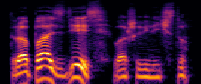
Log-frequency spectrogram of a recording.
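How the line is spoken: Unexpectedly quiet, secretive, fading. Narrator (Russian): сказал он неожиданно тихо, точно сообщал какую-то тайну, и его голос совсем потерялся в пространстве

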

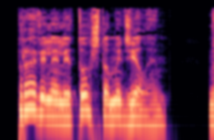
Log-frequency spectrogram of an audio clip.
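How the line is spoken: Sigh. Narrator (Russian): Вздохнула она

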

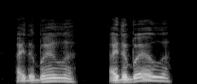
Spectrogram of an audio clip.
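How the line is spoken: Whispered call. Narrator (Russian): шепотом позвал

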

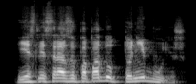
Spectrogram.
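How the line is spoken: Wry, mildly forgiving snort. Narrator (Russian): хмыкнул Сошин, который, судя по всему, не умел долго и всерьез сердиться на своего водителя

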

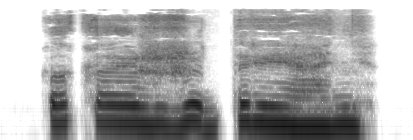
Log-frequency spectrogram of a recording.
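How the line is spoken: Dryad's moan. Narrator (Russian): простонала моя дриада

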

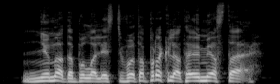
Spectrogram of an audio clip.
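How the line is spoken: Hissed through teeth. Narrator (Russian): Сквозь зубы прошипел Ван Буэлэ

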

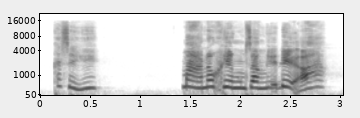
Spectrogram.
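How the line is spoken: Horrified woman's scream. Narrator (Vietnamese): Mụ vợ hét lên kinh hãi

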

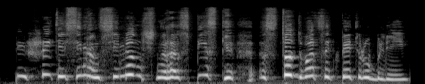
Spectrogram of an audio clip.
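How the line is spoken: Lady giggling. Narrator (Russian): хихикала дама

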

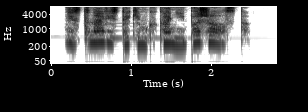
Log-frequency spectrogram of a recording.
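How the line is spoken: Girl whispering. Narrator (Russian): шептала девушка

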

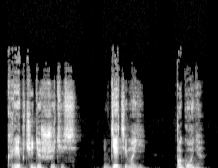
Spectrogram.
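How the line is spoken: Whispering while running. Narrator (Russian): только шептала

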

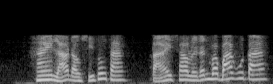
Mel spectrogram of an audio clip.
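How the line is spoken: Angry child shouting. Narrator (Vietnamese): thì nó tức giận bước tới, quát

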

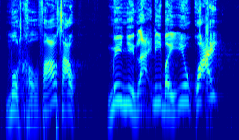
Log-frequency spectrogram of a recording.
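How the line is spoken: Wounded man shouting. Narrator (Vietnamese): Một vị pháp sư, khắp người đầy máu tươi, vết thương vẫn chảy máu, mà quát lên

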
